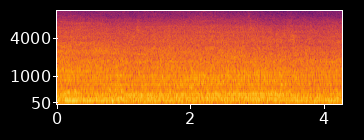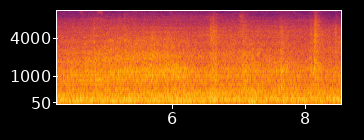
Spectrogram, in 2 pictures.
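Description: Steady road traffic noise from cars, taxis and scooters on a multi-lane city road, with a low engine hum under it and one vehicle passing louder about five to six seconds in.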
